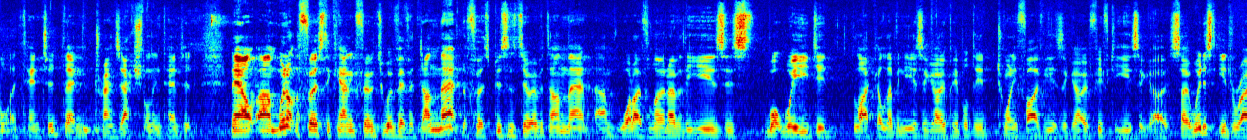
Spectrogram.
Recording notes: A very special live recording from our June Good Mornings breakfast event for purpose-driven folks held at the Frankston Social Enterprise Hub.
